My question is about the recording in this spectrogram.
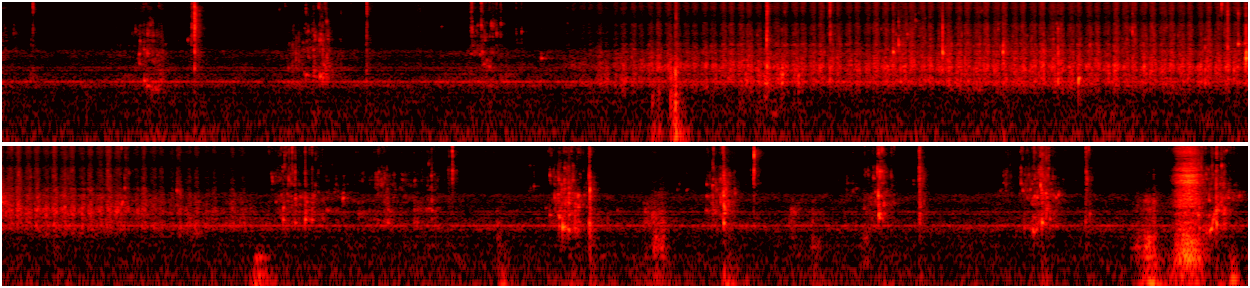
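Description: Faint water swishing and dripping as a classifier screen of gold paydirt is washed in a tub of water. A soft, steady swish swells through the middle, and scattered drips and small knocks follow in the second half.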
